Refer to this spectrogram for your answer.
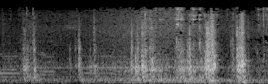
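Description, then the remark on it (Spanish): Stable door bolts sliding and clanking open at the stables of the Madrid Municipal Police Cavalry Squadron in the morning, a series of sharp metallic clacks and scrapes at an uneven rhythm, growing louder toward the end, with no voices. “Es el ruido de los cerrojos al abrir sus cuadras, sin duda el despertador más especial que tienen en esta unidad.”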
